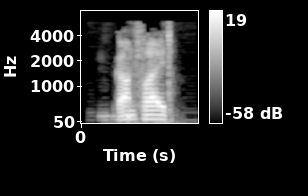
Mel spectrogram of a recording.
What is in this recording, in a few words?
"gunfight", English; nouns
